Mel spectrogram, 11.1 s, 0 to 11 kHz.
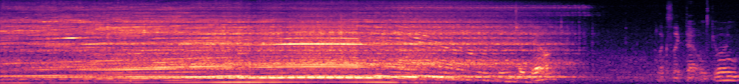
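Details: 1995 Solectria E10 passenger-side traction motor on its AMC 325 controller, bench-tested with an AMC test box powered from a truck's AC connector, in forward with light throttle: smooth electric whine, then sags and fades, no grinding; normal run.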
